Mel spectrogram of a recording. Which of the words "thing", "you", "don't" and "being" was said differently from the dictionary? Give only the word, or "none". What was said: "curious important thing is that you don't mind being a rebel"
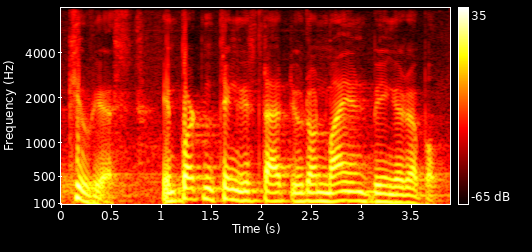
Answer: thing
